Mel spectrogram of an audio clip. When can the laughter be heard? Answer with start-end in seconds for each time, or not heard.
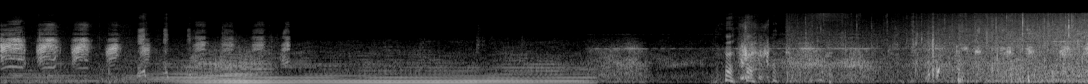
1.4-1.9, 7.1-8.3.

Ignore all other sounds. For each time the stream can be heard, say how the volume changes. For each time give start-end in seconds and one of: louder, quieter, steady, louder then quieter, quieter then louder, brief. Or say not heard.
not heard.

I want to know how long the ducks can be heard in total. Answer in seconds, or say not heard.
6 s.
